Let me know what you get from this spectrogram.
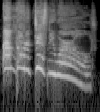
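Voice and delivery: very high, loud, slow whoop; hammed-up ad cheer. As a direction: shout it like the winner in the ad. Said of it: "it's kind of like".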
